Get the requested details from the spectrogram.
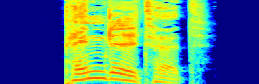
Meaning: inflection of pendeln: 1. second-person plural preterite 2. second-person plural subjunctive II
- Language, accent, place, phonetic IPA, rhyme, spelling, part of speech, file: German, Germany, Berlin, [ˈpɛndl̩tət], -ɛndl̩tət, pendeltet, verb, De-pendeltet.ogg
